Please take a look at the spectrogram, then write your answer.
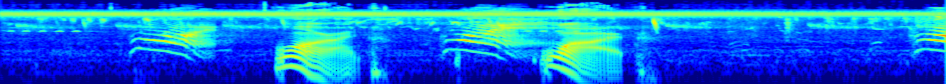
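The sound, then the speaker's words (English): A gray go-away bird gives several loud, nasal, downward-sliding wailing calls in uneven bursts over a steady high insect buzz; a voice briefly speaks among the calls. “This is the gray go-away bird.”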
